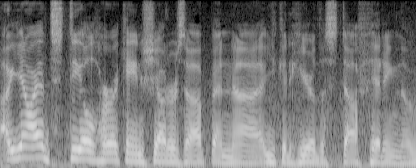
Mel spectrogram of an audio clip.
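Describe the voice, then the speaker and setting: A man talks at a moderate pace, and noticeable background noise can be heard throughout. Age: 60s. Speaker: restaurant owner. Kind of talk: interview. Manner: halting.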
